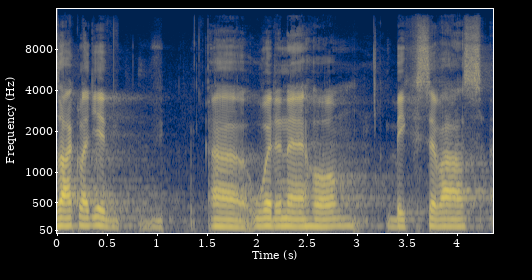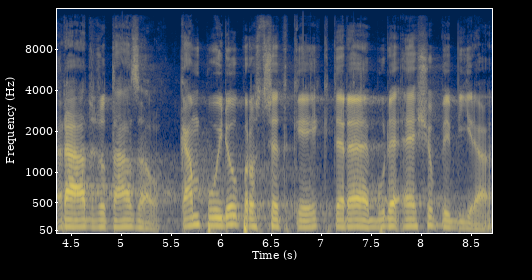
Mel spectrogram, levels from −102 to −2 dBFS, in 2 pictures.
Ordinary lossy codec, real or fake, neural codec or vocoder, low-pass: AAC, 96 kbps; fake; vocoder, 44.1 kHz, 128 mel bands every 512 samples, BigVGAN v2; 14.4 kHz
